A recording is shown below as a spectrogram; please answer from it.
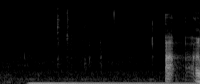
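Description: Light clicking of a computer keyboard being typed on, over a steady low hum that sets in just after the start; a man's voice comes back near the end.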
